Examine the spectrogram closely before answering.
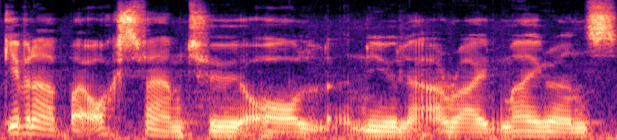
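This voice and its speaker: A man's voice amid noticeable background noise. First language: not English. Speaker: political vlogger. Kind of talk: live stream Q&A. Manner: halting, many fillers.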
